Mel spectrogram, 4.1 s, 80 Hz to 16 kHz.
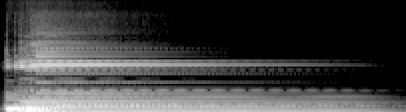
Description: G7sus4.mp3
